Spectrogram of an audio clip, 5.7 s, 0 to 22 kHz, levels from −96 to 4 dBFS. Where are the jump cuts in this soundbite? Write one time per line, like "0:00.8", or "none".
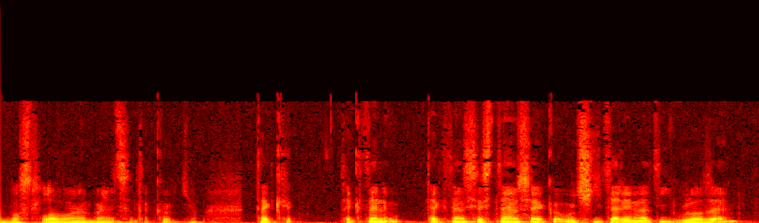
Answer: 0:01.8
